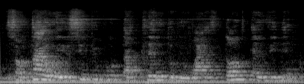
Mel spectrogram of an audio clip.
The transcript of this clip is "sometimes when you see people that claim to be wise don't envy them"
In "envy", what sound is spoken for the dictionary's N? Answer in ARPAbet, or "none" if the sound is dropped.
none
